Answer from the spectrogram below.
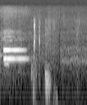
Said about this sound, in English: We got a phone call coming in.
